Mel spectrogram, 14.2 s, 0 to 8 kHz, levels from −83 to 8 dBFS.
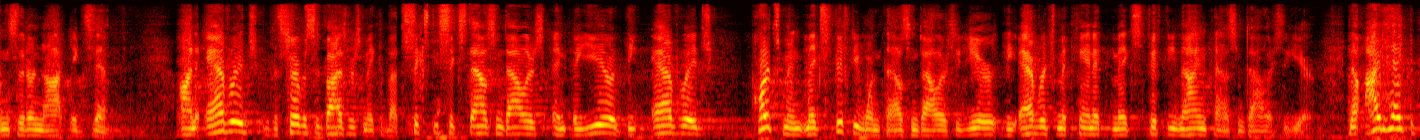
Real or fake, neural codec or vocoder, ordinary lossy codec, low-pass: fake; codec, 44.1 kHz, 7.8 kbps, Pupu-Codec; AAC, 32 kbps; 7.2 kHz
